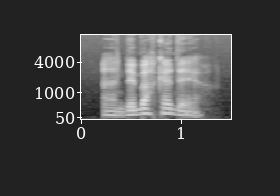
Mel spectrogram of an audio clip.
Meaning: landing stage, jetty
- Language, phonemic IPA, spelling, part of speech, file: French, /de.baʁ.ka.dɛʁ/, débarcadère, noun, Fr-débarcadère.ogg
